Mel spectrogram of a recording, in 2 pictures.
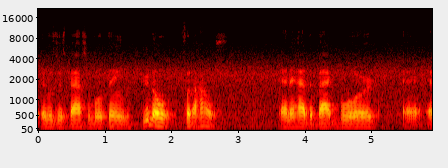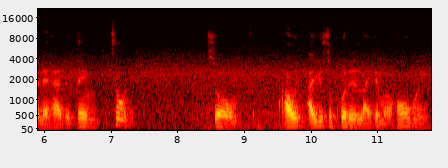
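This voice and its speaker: Young man, stuffy and a bit under the weather, mellow tone, loose rambling vlog chat, faint hiss. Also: medium pitch, steady tone, unhurried, rough recording. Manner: rambling, addresses viewers as y'all. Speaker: vlogger. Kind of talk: casual talk to camera.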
